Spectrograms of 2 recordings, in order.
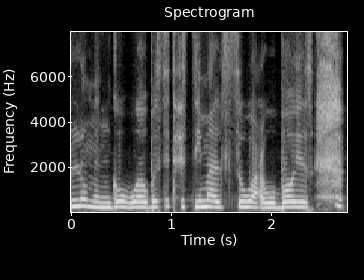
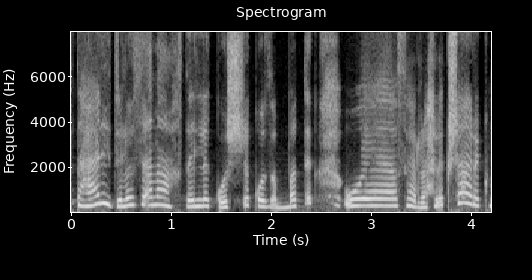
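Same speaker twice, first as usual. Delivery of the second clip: ordinary talk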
